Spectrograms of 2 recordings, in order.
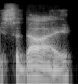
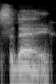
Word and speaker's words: Sedai: was too even though i read a pronunciation guide early on that i think said it was supposed to be sedai in my head i still called it sade right right well that's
